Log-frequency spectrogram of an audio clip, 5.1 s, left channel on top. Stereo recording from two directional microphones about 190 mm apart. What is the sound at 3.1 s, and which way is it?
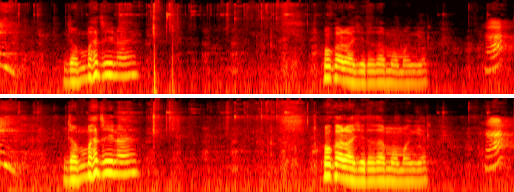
Speech, 5° left (ahead or behind).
